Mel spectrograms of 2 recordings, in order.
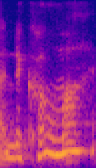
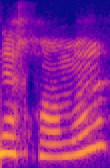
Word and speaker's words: Nehama: for us so uh nicoma am i pronouncing your name hi i'm nehama it's got a like you're kind of clearing your throat it's hebrew um i currently am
